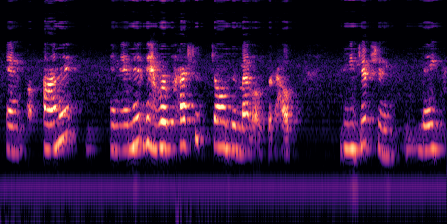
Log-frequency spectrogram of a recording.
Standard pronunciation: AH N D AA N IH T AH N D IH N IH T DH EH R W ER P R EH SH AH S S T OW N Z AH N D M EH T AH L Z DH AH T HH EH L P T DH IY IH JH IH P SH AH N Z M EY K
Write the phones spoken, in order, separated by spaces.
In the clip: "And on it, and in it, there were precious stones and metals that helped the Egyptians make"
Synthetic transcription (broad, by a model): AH N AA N IH T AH N IH N IH T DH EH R W ER P R EH SH AH S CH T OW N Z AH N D M EH T L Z DH AH T HH EH L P DH IY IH JH IH P SH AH N M EY K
